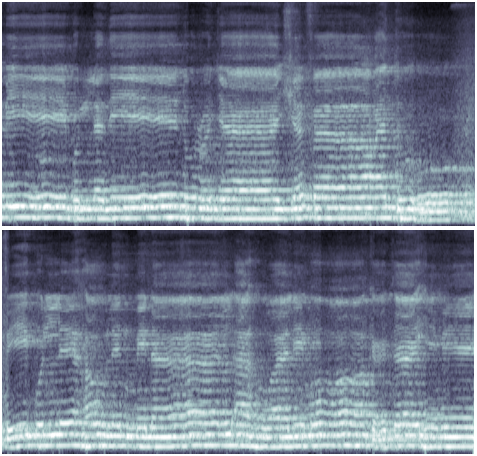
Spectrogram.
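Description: A man's voice singing an Arabic sholawat into a microphone, in a chanted style with long drawn-out notes and a short break for breath about seven seconds in.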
